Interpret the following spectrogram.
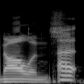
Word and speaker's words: New Orleans: You said New Orleans, and I say New Orleans. Yeah. Which and is the you're both correct wrong. way? I think Nolans. Nolans, yeah. Yeah, it's Nolans. That's how they say it, yeah.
